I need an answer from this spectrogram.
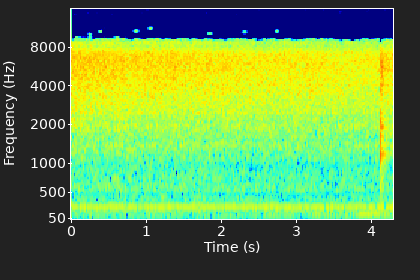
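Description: Fish pieces in spicy sauce sizzling in a wok: a steady frying hiss over a low steady hum. A single sharp metal clack comes about four seconds in, the spatula striking the wok.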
